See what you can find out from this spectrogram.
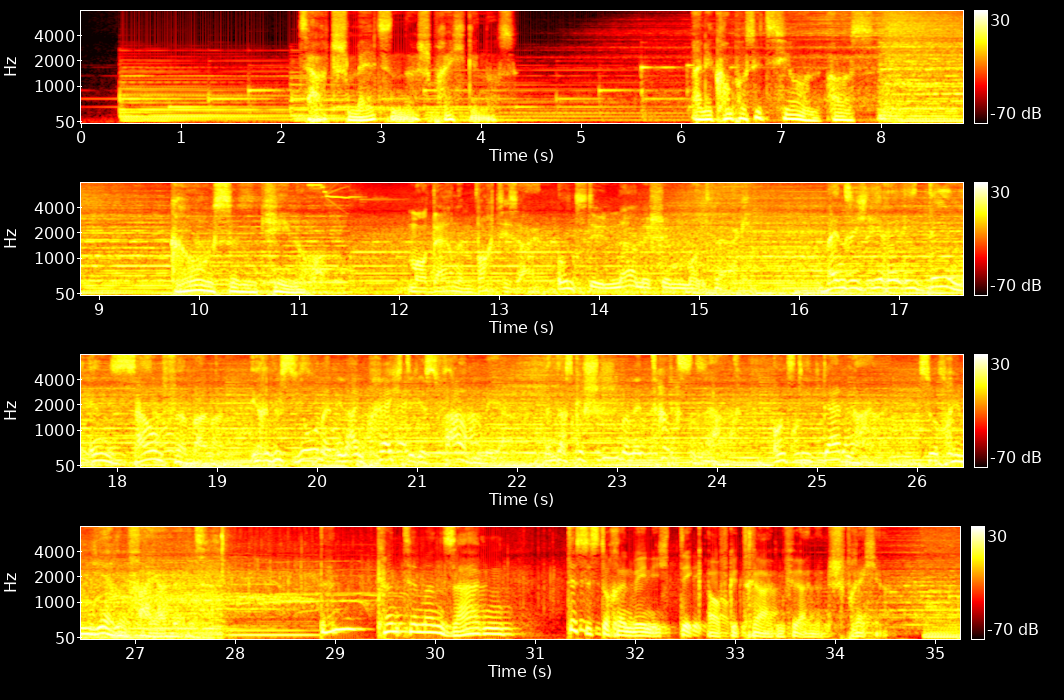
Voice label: Schauspiel Variabel

